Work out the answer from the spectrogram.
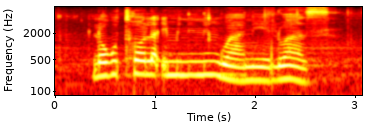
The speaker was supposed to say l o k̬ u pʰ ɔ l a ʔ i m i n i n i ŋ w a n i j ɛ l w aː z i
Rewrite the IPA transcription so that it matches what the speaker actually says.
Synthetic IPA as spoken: l o k̬ u tʰ ɔ l a ʔ i m i n i n i ŋ w a n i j ɛ l w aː z i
